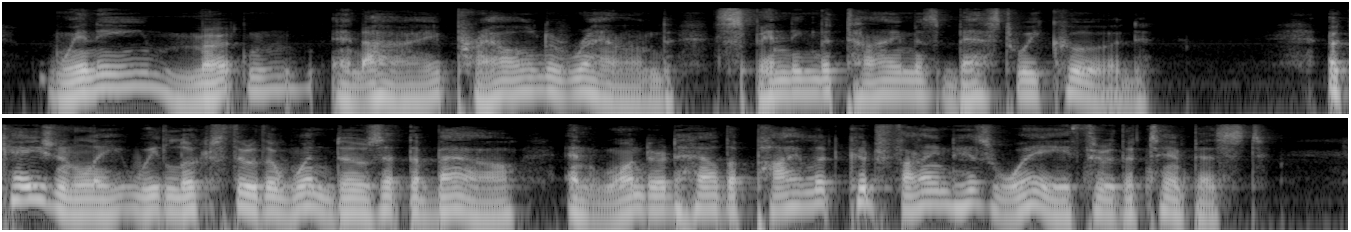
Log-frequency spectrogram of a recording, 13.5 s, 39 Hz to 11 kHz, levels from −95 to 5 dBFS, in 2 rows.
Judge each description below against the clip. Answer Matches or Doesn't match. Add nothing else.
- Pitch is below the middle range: Matches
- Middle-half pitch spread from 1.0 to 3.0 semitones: Doesn't match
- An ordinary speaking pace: Matches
